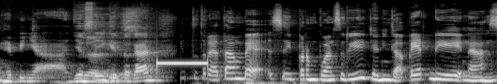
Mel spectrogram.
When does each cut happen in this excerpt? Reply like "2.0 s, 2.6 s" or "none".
2.0 s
